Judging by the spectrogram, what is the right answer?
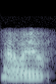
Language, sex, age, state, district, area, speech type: Kashmiri, male, 18-30, Jammu and Kashmir, Ganderbal, rural, conversation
